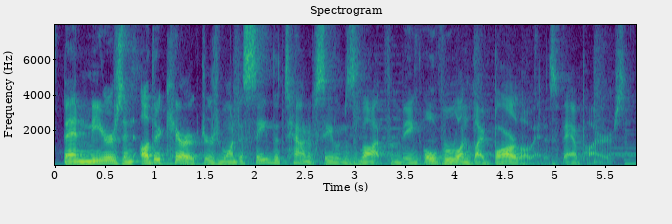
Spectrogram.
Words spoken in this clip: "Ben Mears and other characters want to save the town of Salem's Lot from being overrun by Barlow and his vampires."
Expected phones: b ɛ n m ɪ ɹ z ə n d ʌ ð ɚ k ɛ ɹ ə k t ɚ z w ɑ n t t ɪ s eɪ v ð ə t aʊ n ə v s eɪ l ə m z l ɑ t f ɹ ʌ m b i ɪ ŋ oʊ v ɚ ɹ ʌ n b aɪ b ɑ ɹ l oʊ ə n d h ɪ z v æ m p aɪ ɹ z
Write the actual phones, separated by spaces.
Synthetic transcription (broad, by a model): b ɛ n m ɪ ɹ z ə n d ʌ ð ɚ k ɛ ɹ ə k t ɚ z w ɑ n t t ɪ s eɪ v ð ə t aʊ n ə v s eɪ l ə m z l ɑ t f ɹ ʌ m b i ɪ ŋ oʊ v ɚ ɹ ʌ n b aɪ b ɑ ɹ l oʊ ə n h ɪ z v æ m p aɪ ɹ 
